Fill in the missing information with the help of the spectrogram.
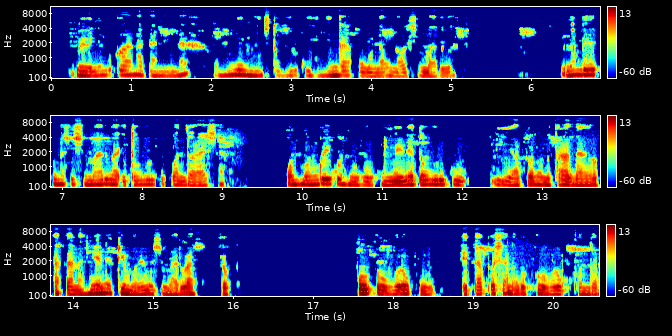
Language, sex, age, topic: Oshiwambo, female, 25-35, finance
